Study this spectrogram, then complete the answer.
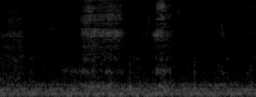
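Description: A woman slurps noodles.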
